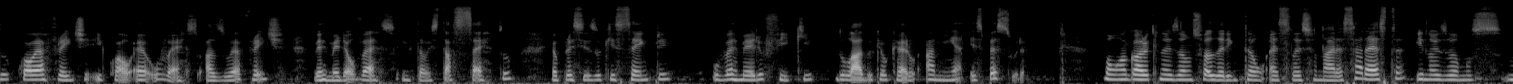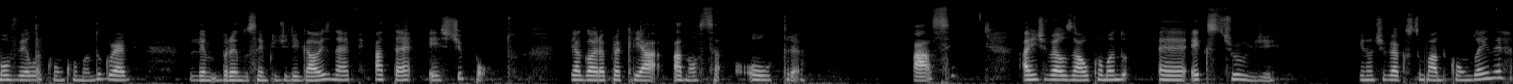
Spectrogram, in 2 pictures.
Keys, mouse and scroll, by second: 4.1 middle click, 5.0-5.6 scroll up 1, 15.5 g, 19.3-26.4 middle drag, 30.1-30.2 drag.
